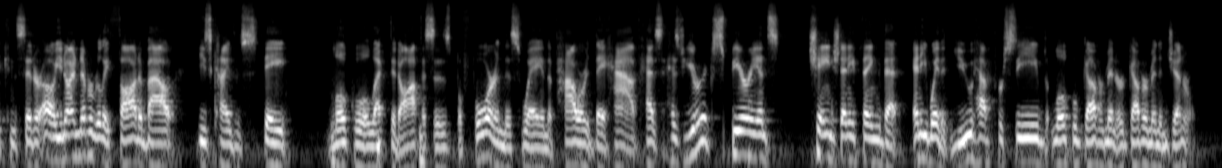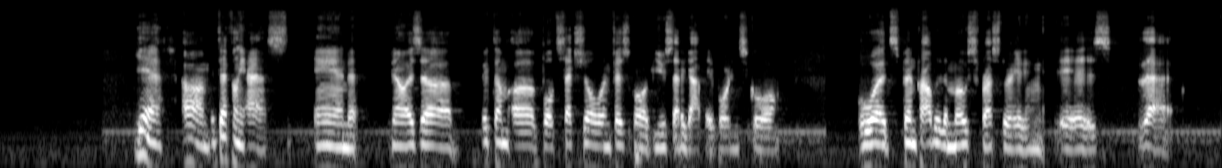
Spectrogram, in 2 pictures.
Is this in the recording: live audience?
no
